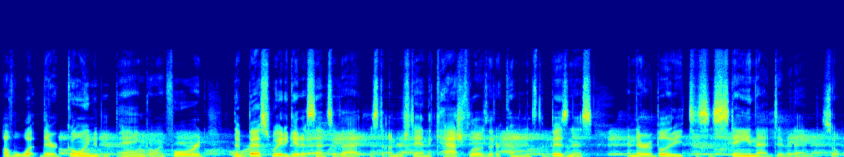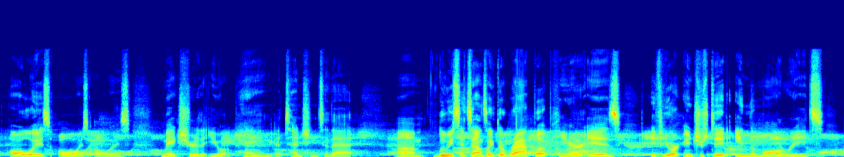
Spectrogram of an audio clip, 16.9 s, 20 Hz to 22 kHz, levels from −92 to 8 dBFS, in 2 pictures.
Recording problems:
echo of what is said; strong; throughout; 550 ms later, 10 dB below the speech

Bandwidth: 15 kHz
